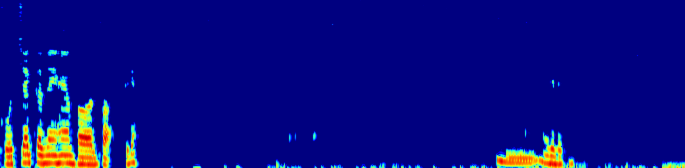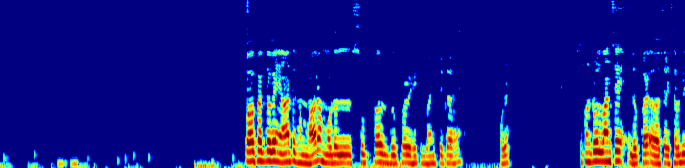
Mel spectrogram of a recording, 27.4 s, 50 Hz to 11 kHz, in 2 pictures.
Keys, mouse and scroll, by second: 0.9 click, 1.2 g, 2.5 click, 2.8 g, 3.4 click, 3.6 g, 4.3 click, 4.7 g, 5.8 click, 6.2 g, 7.0 click, 7.3 click, 7.6 g, 8.0-11.1 middle drag, 11.1 click, 11.4-12.8 middle drag, 12.8 g, 14.6 g, 15.3 click, 15.9 g, 16.8 click, 17.0 g, 17.7 middle click, 18.2-18.5 scroll down 1, 18.5 KP_1, 19.2 Tab, 20.2 ctrl+shift+s, 21.7 ctrl+shift+s, 22.9 ctrl+shift+s, 23.3 ctrl+shift+s, 23.8 shift+middle click, 23.9-24.2 scroll up 1, 24.2-24.9 scroll down 1, 24.9-27.4 scroll up 1.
